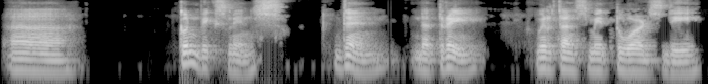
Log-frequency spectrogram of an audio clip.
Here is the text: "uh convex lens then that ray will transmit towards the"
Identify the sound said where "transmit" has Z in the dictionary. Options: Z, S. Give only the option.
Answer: S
